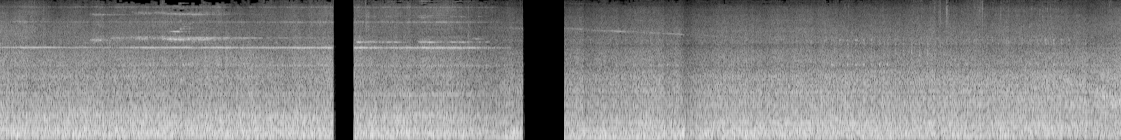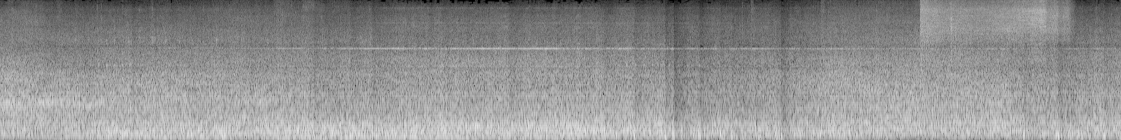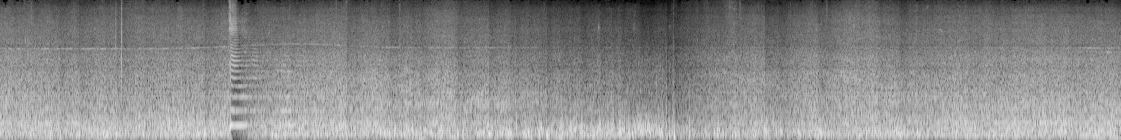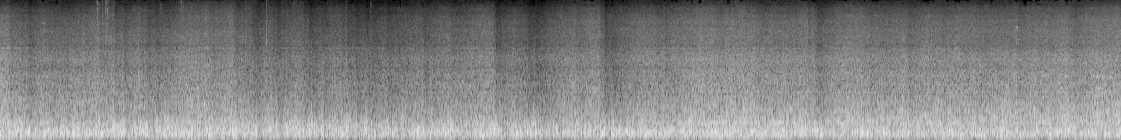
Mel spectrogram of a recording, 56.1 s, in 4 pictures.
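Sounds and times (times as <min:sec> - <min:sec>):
train running with hum: 0:00.0 - 0:56.0
brief high hiss: 0:25.5 - 0:27.4.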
